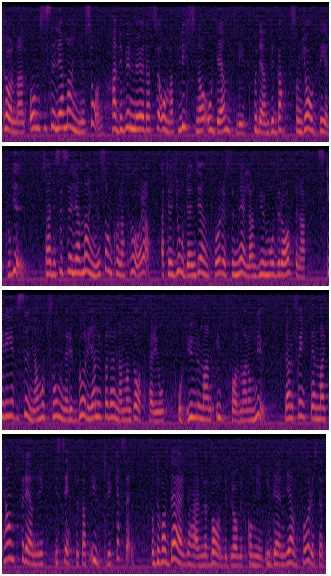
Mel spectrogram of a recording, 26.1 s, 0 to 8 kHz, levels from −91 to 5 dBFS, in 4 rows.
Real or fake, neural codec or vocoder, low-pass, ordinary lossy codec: fake; autoencoder, 48 kHz, 128 numbers a frame, DAC-VAE, trained on Japanese speech; 7.2 kHz; none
